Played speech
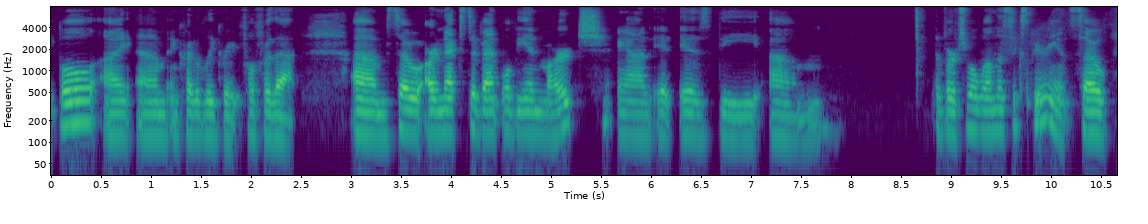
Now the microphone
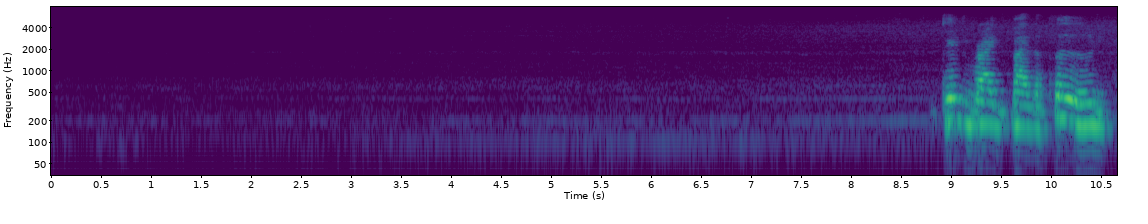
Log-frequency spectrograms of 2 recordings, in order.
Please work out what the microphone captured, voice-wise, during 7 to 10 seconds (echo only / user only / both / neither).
user only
